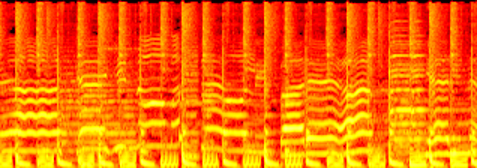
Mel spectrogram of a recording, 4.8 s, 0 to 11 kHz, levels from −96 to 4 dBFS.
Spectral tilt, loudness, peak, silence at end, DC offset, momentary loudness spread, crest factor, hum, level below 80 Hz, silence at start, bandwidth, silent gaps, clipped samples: -4 dB/octave; -15 LUFS; 0 dBFS; 0 s; under 0.1%; 3 LU; 16 dB; none; -26 dBFS; 0 s; 11 kHz; none; under 0.1%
